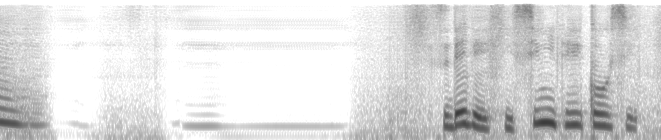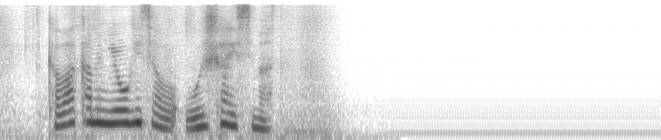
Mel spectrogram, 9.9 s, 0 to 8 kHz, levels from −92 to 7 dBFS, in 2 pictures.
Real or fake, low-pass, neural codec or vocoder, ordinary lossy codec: fake; 7.2 kHz; codec, 16 kHz, about 1 kbps, DyCAST, with the encoder's durations; MP3, 48 kbps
